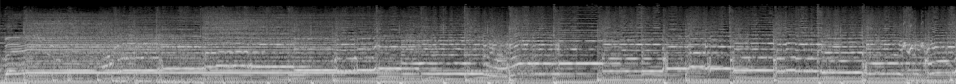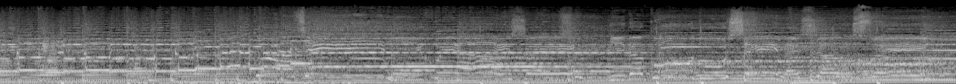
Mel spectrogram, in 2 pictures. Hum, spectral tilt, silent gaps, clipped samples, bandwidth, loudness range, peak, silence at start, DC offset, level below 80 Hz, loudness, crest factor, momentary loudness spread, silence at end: none; -4.5 dB/octave; none; under 0.1%; 16.5 kHz; 1 LU; -2 dBFS; 0 s; under 0.1%; -24 dBFS; -13 LUFS; 10 dB; 2 LU; 0 s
